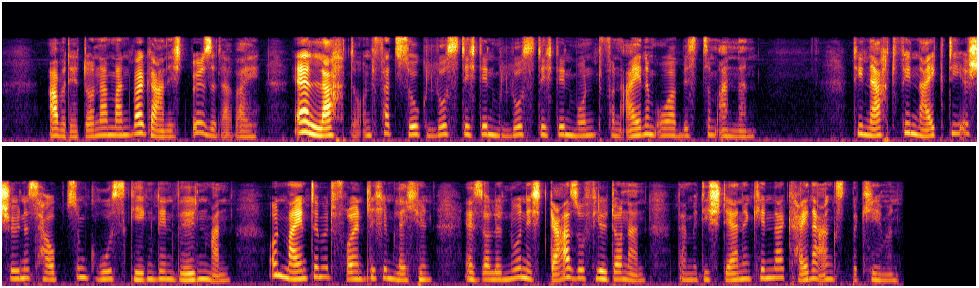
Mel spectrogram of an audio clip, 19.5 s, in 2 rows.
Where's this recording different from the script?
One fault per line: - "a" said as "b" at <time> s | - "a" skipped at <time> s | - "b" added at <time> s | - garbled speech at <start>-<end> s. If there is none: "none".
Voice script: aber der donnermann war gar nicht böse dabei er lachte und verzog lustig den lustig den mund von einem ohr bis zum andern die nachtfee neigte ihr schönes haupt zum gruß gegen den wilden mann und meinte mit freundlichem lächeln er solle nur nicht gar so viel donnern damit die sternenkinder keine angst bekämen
none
